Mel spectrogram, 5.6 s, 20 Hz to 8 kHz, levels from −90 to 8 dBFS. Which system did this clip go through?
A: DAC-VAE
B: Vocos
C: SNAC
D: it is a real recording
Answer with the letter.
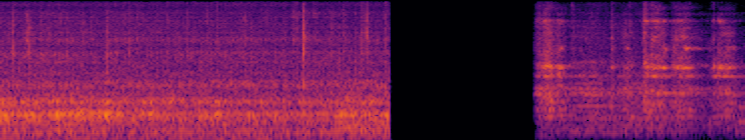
A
